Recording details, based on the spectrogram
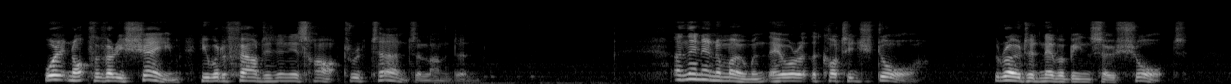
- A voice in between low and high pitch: Yes, medium, 170 Hz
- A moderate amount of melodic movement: No, wide, 6.5 semitones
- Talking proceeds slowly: No, average, 175 wpm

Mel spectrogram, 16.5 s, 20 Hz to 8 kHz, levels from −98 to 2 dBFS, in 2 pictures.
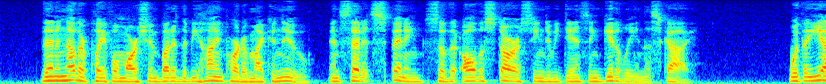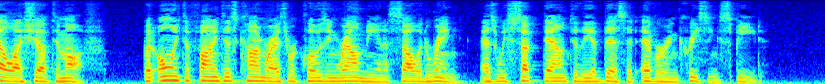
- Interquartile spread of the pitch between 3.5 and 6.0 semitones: No, narrow, 2.5 semitones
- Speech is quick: Yes, fast, 220 wpm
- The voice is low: Yes, low, 120 Hz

